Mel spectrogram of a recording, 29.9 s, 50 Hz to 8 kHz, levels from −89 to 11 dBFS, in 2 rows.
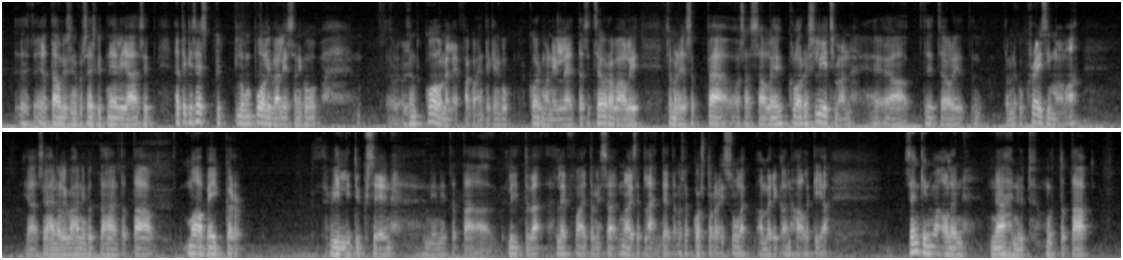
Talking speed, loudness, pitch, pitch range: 135 wpm, -22 LUFS, 105 Hz, 95-110 Hz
